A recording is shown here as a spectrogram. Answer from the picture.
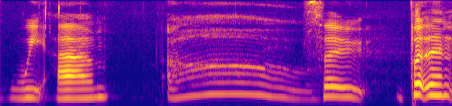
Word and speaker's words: Weam: at the point where I've told you guys to call me but that's not how you say my name oh wait so how do you say it there surprise twist it's we um oh so but then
